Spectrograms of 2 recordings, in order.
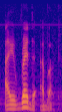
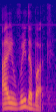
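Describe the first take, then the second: First: The word read sounds like red. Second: The word read does not sound like red. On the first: It happened in the past. "in simple past we say ... It's like red color" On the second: It is in the present tense. "In simple present we say"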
